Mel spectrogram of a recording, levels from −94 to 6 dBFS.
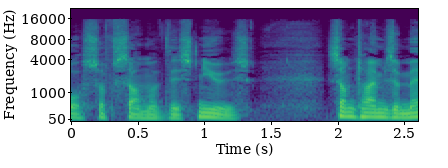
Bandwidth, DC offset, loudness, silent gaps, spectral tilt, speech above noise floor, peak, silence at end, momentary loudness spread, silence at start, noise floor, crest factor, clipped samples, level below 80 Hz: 16 kHz; under 0.1%; -23 LUFS; none; -5.5 dB/octave; 27 dB; -4 dBFS; 0 s; 12 LU; 0 s; -49 dBFS; 20 dB; under 0.1%; -46 dBFS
